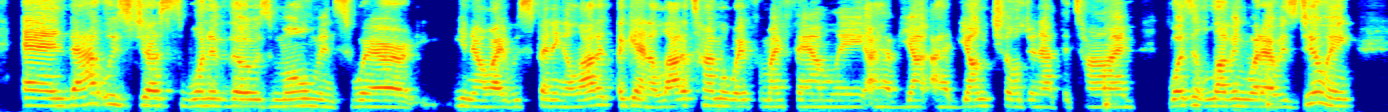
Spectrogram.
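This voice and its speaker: With a strong Long Island accent, a woman speaks at a fairly low pitch. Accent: thick Long Island. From US Northeast, Long Island, New York. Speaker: real estate investor. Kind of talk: interview. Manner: halting.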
